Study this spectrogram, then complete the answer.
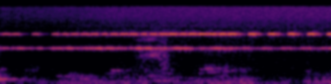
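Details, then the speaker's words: Electric iron that won't heat, series continuity tester moved along the power cord: a steady shrill beep with slight pulsing. The tone weakening along the lead suggests a broken conductor inside the cord. "देखिए अब यहां पर आवाज थोड़ी सी बदल गई है यानी कि आवाज कम आना शुरू हो गई है तो इसका मतलब इसके बीच में कहीं ना कहीं वायर खराब होगा"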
